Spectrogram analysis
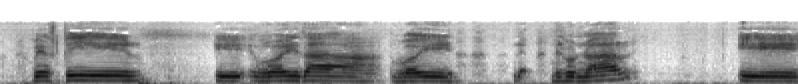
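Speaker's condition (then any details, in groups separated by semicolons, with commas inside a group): Down syndrome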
